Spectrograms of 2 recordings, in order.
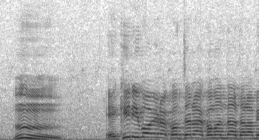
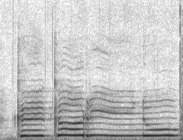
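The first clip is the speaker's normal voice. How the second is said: high, slow cooing imitation; mock cooing; 12 semitones higher, much slower than usual. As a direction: coo like doting relatives. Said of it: "tutti diranno". (imitazione sdolcinata e acuta)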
